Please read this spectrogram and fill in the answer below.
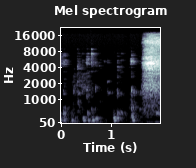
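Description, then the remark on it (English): A quick run of uneven clicking taps like fingers typing on a computer keyboard, ending in a short burst of loud hissy noise, with no talking. “Angry typing ensues.”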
